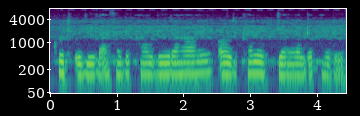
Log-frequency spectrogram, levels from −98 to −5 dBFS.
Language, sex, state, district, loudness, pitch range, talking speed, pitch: Hindi, male, Uttar Pradesh, Jalaun, -31 LUFS, 145-155 Hz, 190 wpm, 150 Hz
